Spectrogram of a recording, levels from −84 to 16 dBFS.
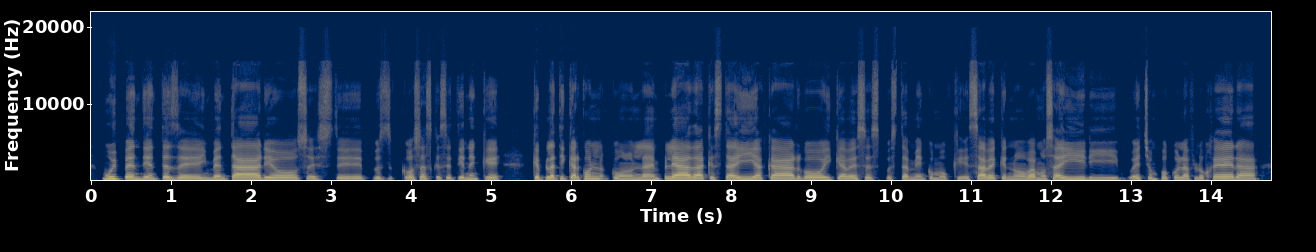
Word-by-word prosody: muy 255 +3 +6
pendientes 235 -2 +2
de 195 -2 +1
inventarios, 215 +2 +2
este, 185 0 -5
pues, 215 +1 -7
cosas 235 +2 -2
que 230 -2 -5
se 205 -2 -4
tienen 230 +2 -2
que 210 -5 -2 0.4
que 225 - +4
platicar 230 +2 +2
con 255 -2 -2
con 205 0 -3
la 200 0 +1
empleada 245 +3 +5
que 235 - -7
está 225 +2 0
ahí 235 +2 +2
a 230 -1 +1
cargo 235 -1 +2
y 220 -3 -2
que 195 0 -3
a - - +1
veces, 210 +1 -3
pues, 185 -1 -12
también 190 +1 -4
como 190 -3 -7
que 175 0 -7
sabe 195 +4 +2
que 200 -2 -5
no 195 +1 -4
vamos 205 +2 -1
a 215 +1 +3
ir 235 0 0
y 195 -2 -6
echa 195 +3 -3
un 215 - -7
poco 220 0 -4
la 210 -1 -1
flojera, 245 +3 0
215 Hz, 170 wpm, -19 LUFS, 200-235 Hz, 0.4 s, muy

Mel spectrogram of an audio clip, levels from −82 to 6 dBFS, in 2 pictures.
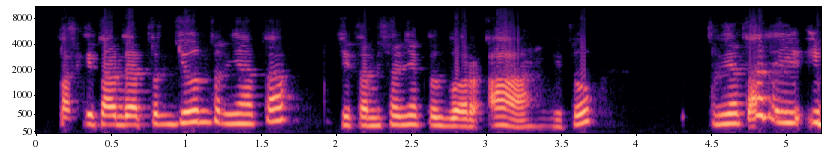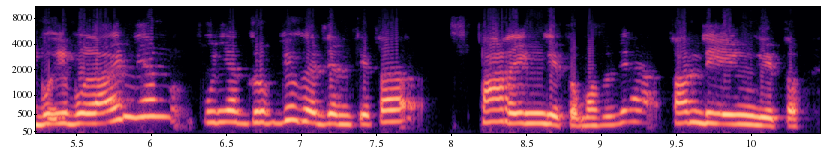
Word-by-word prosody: pas 210 -1 -4
kita 240 -1 0
udah 225 0 +1
terjun 265 +5 -1
ternyata 295 +4 -1 0.2
kita 215 -3 -3
misalnya 225 +3 -2
ke 215 - -1
GOR 195 -2 0
A 185 -5 0
gitu 235 - -3 0.7
ternyata 255 +1 0
ada 455 -9 0 0.2
ibu-ibu 255 -1 +2
lain 285 +9 +3
yang 440 0 +2 0.2
punya 285 +1 +1
grup 275 0 0
juga 325 -5 +2
dan 240 -2 +1
kita 295 +6 0 0.2
sparing 265 -3 +2
gitu, 225 -4 +1
maksudnya 245 +8 -4
tanding 255 -5 +3
gitu, 200 -1 +1
250 Hz, 150 wpm, -10 LUFS, 225-285 Hz, 0.7 s, lain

